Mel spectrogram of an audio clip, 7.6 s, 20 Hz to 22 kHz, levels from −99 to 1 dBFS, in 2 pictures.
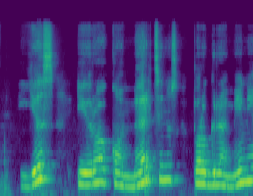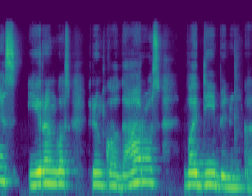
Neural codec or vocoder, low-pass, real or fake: autoencoder, 48 kHz, 128 numbers a frame, DAC-VAE, trained on Japanese speech; 14.4 kHz; fake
